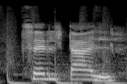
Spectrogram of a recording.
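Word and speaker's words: Tzeltal: Setzal. – Ni siquiera sabes pronunciarlo, güey. – Zeltal.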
